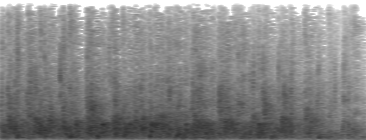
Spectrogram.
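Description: Dense audience applause after talks at a seminar on an e-verification compliance scheme. Many hands clap together in a loud, continuous wash that fades near the end, with no speech over it.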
